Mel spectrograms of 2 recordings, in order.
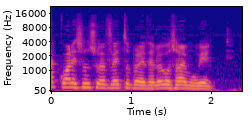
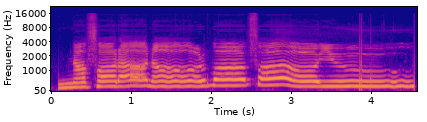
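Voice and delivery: very slow, higher, solemn English line; dramatic game quote; 7 semitones higher, much slower than usual. Pretend. Streamer dramatizes a Metal Gear quote in a slow, high, solemn voice. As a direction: stretch it out like a movie hero.

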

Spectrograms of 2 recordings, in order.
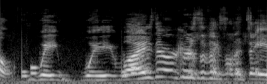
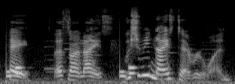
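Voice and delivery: ordinary talk

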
